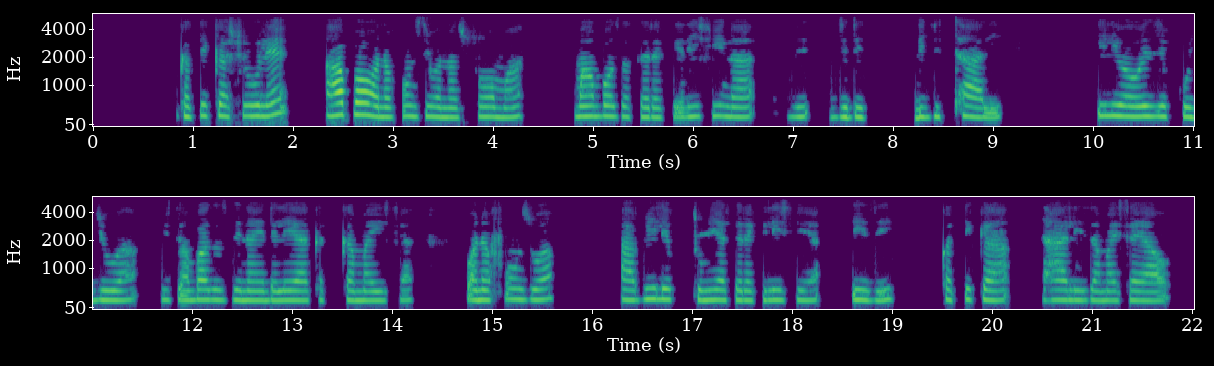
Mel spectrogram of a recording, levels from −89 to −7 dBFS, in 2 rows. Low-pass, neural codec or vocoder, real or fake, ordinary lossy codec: 5.4 kHz; none; real; Opus, 64 kbps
